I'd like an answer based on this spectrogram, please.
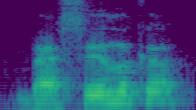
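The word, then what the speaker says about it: basilica: Peters uh that's that's liquor means the bass bass silica that's how you pronounce it that's silica bas al ICA it will dedicate two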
